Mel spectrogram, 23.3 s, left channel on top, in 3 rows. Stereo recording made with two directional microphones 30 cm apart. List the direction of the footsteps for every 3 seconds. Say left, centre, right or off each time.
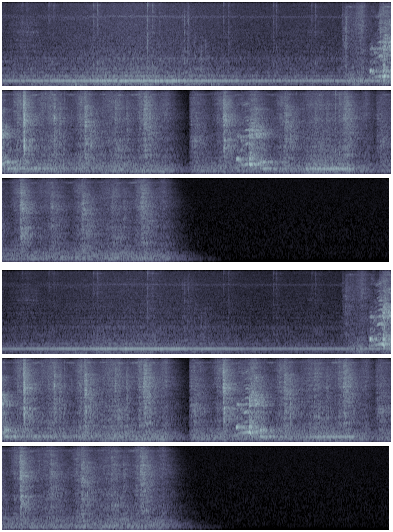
off, off, left, right, right, right, right, off.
